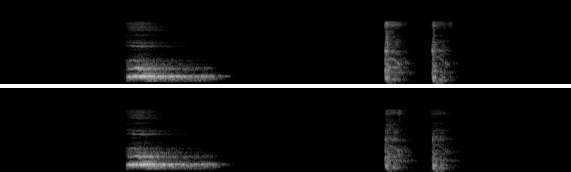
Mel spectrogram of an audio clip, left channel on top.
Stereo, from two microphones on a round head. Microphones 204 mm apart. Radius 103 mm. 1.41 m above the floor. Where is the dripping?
No dripping in this recording.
